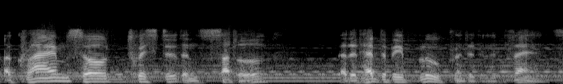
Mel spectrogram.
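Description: A very deep-voiced man hosts an old radio mystery with ominous, theatrical deliberation. Music plays clearly behind him, and the vintage broadcast sounds muffled. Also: lively intonation, takes it slowly. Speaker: host and announcer. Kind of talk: 1940s radio mystery introduction, scripted.

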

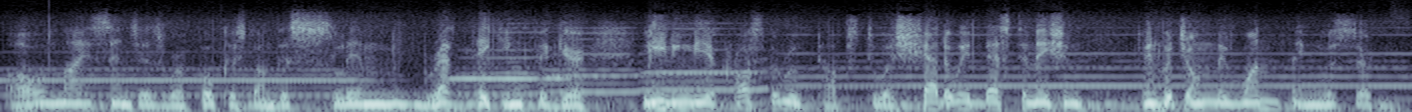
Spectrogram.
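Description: Music swelling behind muffled old radio, actor as smitten everyman hero, lowish voice, earnest, dramatic. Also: steady tone, moderate pace, lightly acted. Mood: wondering, dramatic. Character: ordinary timid man turned smitten adventurer, earnest. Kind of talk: 1940s-50s radio drama acting and first-person narration.

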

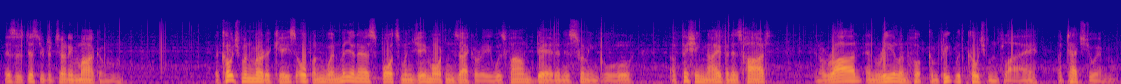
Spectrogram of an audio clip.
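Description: An actor playing a stern, authoritative American district attorney in formal 1940s radio style, with a husky voice. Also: male voice, mid-range voice, expressive, normal speed, dark tone. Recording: dull 1940s radio recording.

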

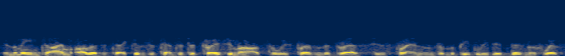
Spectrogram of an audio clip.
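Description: A man's voice: medium pitch, expressive, fast talker, phone-quality sound, lightly acted. An American man playing a businesslike precinct captain in a 1950s radio police drama, matter-of-fact and clipped. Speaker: narrator and lead actor. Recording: thin, band-limited 1950s radio recording, noisy.

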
